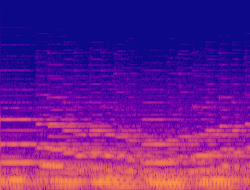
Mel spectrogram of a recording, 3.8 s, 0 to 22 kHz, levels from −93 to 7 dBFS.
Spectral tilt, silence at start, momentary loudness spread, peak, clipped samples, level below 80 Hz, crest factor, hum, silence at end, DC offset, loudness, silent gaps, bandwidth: -10 dB/octave; 0 s; 4 LU; -12 dBFS; under 0.1%; -36 dBFS; 12 dB; none; 0 s; under 0.1%; -26 LUFS; none; 6.6 kHz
